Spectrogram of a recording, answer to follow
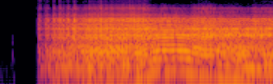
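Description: An outro sound effect starts suddenly about a third of a second in. It is a dense, distorted, held sound whose pitch bends up and back down, and it ends in a sharp crack before fading away.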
